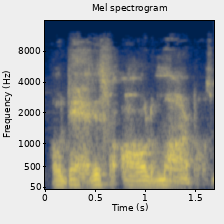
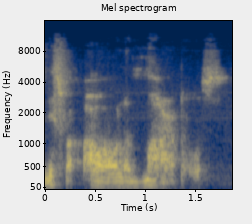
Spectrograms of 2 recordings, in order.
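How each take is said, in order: First: Said in the usual way. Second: Slow, whispered "This for all the marbles"; dramatic hush. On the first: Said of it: "he like". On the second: Retold or imitated. Son hypes the final race to dad, slow whisper. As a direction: hush it like the big stakes. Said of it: "He said".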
